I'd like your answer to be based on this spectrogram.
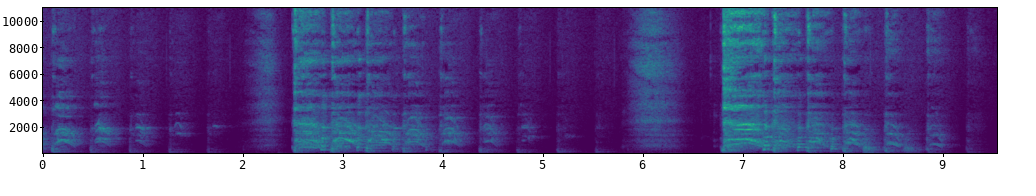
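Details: Repeated coughing in clusters of short, rough bursts with some throat clearing, with soft background music.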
